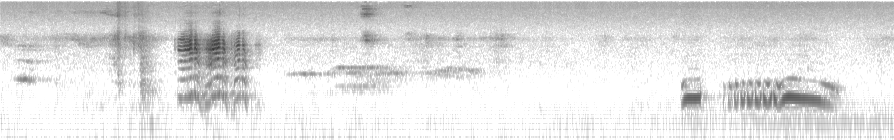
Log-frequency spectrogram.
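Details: Spotted dove about to lay eggs, heard faintly: a short chirp early on, quiet background, then near the end a low, soft, rolling coo with a brief lead-in note.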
